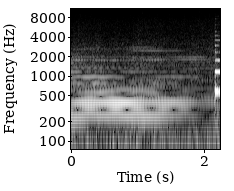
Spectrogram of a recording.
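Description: Background piano music: a chord held and slowly fading.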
